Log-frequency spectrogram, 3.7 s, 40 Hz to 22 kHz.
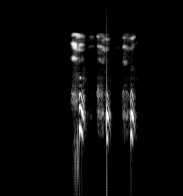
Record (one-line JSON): {"exhalation_length": "3.7 s", "exhalation_amplitude": 27777, "exhalation_signal_mean_std_ratio": 0.25, "survey_phase": "beta (2021-08-13 to 2022-03-07)", "age": "18-44", "gender": "Female", "wearing_mask": "No", "symptom_cough_any": true, "symptom_runny_or_blocked_nose": true, "symptom_sore_throat": true, "symptom_abdominal_pain": true, "symptom_diarrhoea": true, "symptom_headache": true, "symptom_onset": "4 days", "smoker_status": "Never smoked", "respiratory_condition_asthma": false, "respiratory_condition_other": false, "recruitment_source": "Test and Trace", "submission_delay": "1 day", "covid_test_result": "Positive", "covid_test_method": "RT-qPCR", "covid_ct_value": 31.2, "covid_ct_gene": "ORF1ab gene"}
